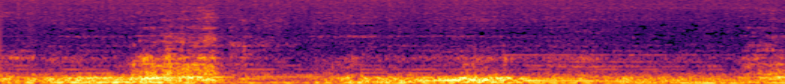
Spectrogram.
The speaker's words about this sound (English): A guttural roar swept across the grass. Bridger roared back.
